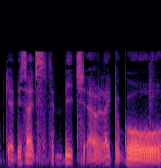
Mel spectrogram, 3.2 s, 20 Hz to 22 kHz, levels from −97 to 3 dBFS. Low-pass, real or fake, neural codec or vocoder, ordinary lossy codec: 7.2 kHz; real; none; MP3, 32 kbps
